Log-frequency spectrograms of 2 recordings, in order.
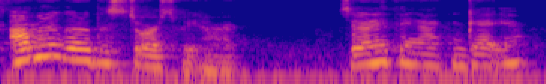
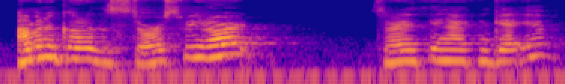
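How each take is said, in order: First: Said in the usual way. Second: Sweetheart lifted up high at the end; upspeak. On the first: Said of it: "So see the difference?". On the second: Shown as a demonstration. Wife to her husband, casual read with upspeak. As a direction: let "sweetheart" rise up like a question. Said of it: "here's how I might add upspeak".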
